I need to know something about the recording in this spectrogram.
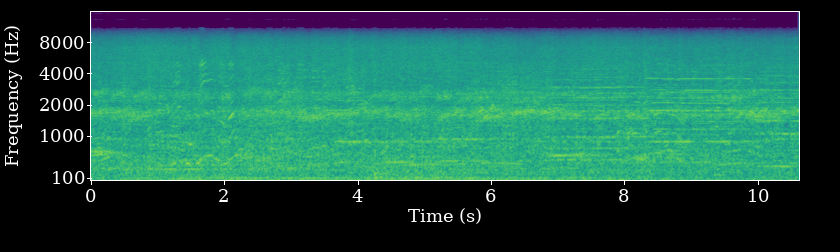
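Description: Disneyland Railroad steam-train passenger car rolling steadily along the track, a continuous rumble and rattle heard from aboard, with faint steady tones above it.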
